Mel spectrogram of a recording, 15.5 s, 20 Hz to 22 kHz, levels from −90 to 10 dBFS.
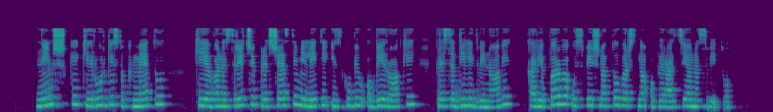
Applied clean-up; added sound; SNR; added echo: none; none; none; none.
